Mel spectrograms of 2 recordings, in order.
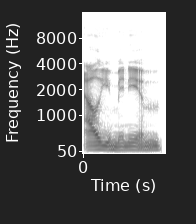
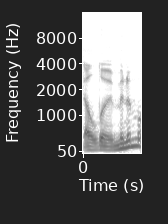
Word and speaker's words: aluminium: My preference is more am I saying it wrong? Is it aluminum? No. It's aluminium. I switch between saying aluminum and aluminium quite a lot. It's definitely aluminium.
